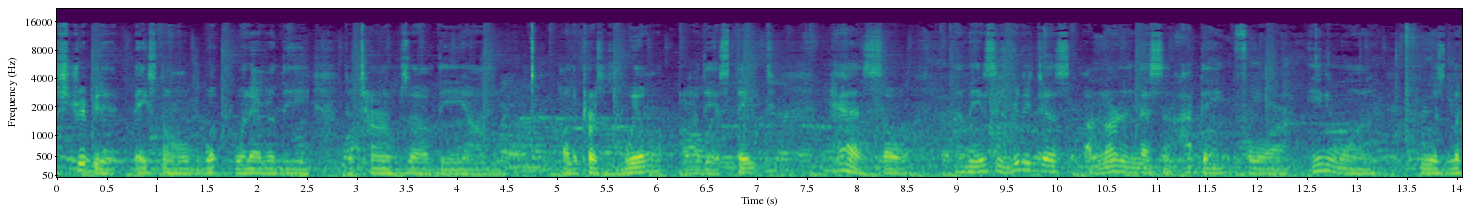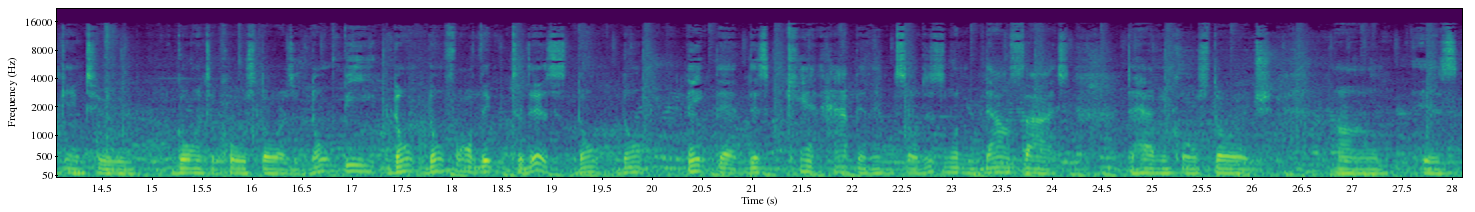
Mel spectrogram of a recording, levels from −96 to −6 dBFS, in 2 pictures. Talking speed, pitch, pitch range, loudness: 145 wpm, 100 Hz, 95-115 Hz, -27 LUFS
